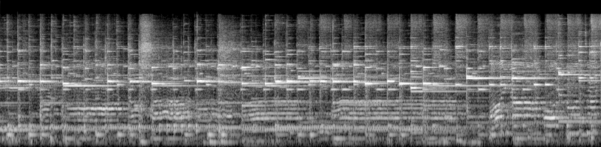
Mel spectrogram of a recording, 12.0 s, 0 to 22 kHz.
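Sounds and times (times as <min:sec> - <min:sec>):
drum strokes: 0:00.0 - 0:12.0
metallophones and gongs ringing: 0:00.0 - 0:12.0.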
